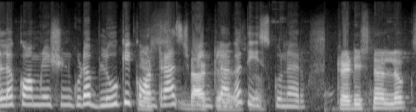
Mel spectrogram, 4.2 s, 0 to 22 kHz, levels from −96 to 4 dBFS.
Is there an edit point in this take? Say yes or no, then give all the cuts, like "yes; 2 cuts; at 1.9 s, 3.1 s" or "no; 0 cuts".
yes; 1 cut; at 3.3 s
